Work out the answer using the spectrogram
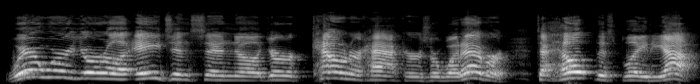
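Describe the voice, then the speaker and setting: Speaking slowly in a high, expressive voice with a sharp tone, an ASMR creator vents an indignant rant directed at the platform. He scolds emphatically and repeats phrases for effect.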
